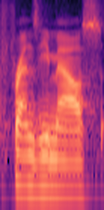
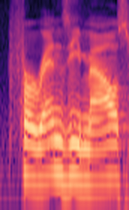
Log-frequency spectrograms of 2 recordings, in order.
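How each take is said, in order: First: The first word has two syllables, like 'frenzy'. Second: The first word has three syllables, starting 'fur'. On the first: This is how people would usually say the name. "you'd probably pronounce it Frenzy mouse" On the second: This follows the way the name is written. "it's Ferenzi mouse"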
